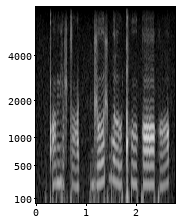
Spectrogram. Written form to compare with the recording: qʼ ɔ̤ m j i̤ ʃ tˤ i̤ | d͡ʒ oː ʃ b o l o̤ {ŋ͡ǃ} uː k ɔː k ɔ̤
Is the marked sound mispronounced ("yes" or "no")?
yes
